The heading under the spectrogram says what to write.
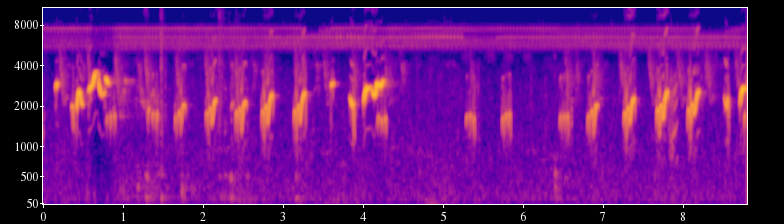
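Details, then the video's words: Red-whiskered bulbul, yellow variety kept as a decoy, giving a quick series of short clipped notes, about two per second, with occasional warbled phrases and a high steady hum behind. "Suab nooog diab daj quạj cuab los zoo heev chim chào mào vàng chim mồi"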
